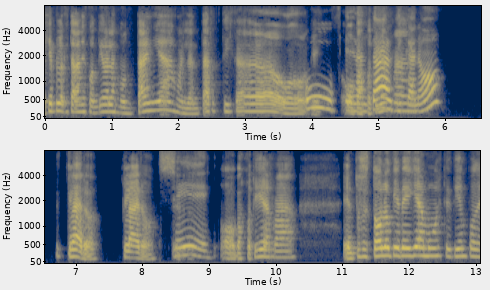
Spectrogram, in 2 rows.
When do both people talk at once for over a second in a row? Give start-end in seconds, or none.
3.9-5.6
